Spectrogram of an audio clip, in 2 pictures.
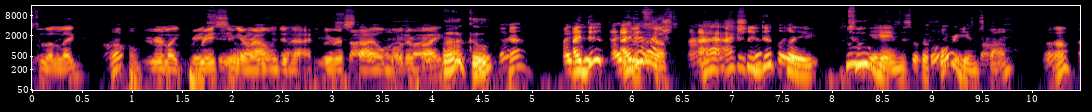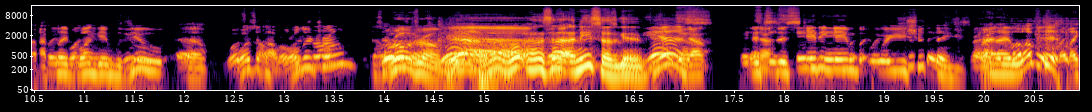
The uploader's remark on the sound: So, disclaimer: we messed up the recording. We're posting it anyway because the talk is good, but we fully understand if you can't stomach the super-echo.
